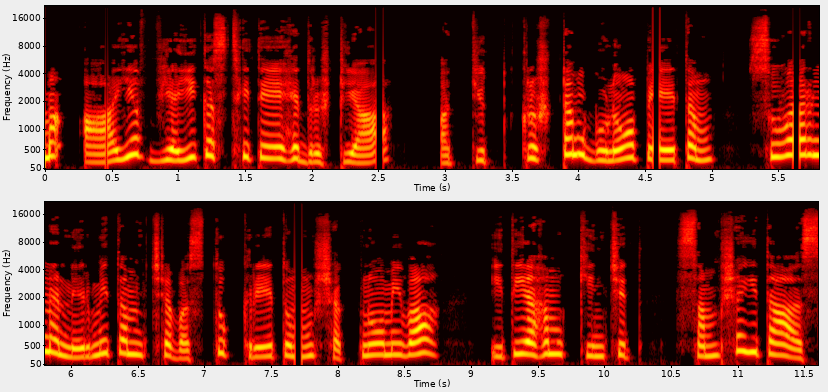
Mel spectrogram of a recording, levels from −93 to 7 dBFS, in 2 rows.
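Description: Gaps between stream segments cut the speech at 0.45, 1.47, 2.48, 3.54, 4.56, 5.61, 6.66 and 7.68 s, roughly once per second. Segment timestamps fail to meet, so silent holes of 13 to 58 ms open, hard-edged flat breaks in the waveform and blank vertical stripes on a spectrogram.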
